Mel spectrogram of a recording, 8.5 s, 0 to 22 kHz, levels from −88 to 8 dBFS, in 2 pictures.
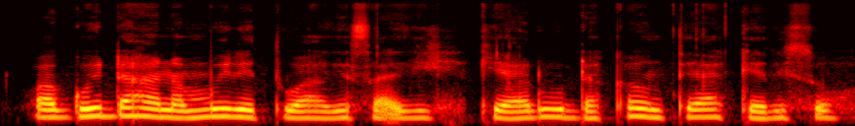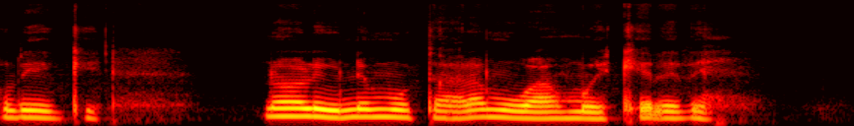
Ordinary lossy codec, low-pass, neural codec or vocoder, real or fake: none; 19.8 kHz; vocoder, 44.1 kHz, 128 mel bands, Pupu-Vocoder; fake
